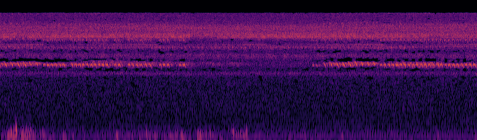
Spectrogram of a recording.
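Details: A cricket trills almost without pause on a summer night in a rural forest, a thin high buzzing tone. Faint low knocks and rustles sit in the background.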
